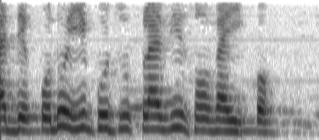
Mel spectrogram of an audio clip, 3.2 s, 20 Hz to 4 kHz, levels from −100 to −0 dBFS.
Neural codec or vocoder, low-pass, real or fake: none; 3.6 kHz; real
